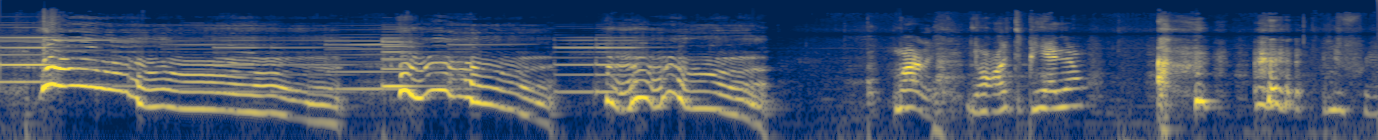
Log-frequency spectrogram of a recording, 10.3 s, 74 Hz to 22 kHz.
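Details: A 110-pound yellow Labrador Retriever sings along to piano music, howling in long, wavering notes that slide downward.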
